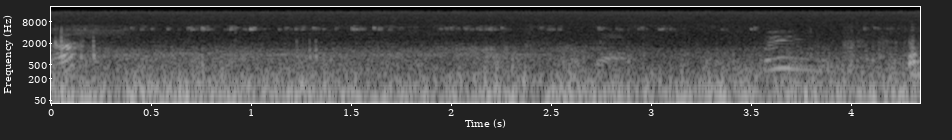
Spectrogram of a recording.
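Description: Steady low rumble of wind buffeting the microphone, with faint voices now and then.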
